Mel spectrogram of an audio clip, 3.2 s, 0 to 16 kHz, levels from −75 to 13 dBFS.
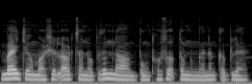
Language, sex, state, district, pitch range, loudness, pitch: Wancho, male, Arunachal Pradesh, Longding, 140-160 Hz, -18 LUFS, 150 Hz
